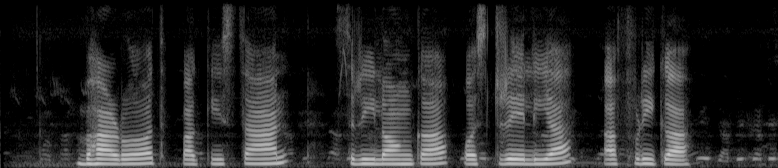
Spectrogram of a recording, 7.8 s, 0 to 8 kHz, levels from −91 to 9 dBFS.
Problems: background sounds at intervals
